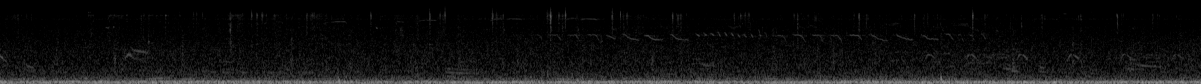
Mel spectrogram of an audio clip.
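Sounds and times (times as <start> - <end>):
small bird singing: 3.1 - 11.9.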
